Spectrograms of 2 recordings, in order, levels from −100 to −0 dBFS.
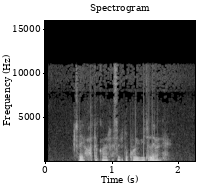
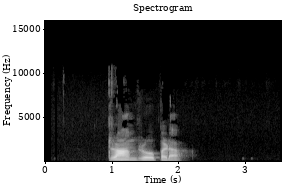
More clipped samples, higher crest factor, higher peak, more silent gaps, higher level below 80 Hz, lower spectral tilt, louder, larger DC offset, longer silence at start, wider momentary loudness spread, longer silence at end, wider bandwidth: neither; about the same, 20 dB vs 24 dB; second, -8 dBFS vs -2 dBFS; neither; first, -48 dBFS vs -72 dBFS; about the same, -6.5 dB/octave vs -7 dB/octave; second, -28 LUFS vs -22 LUFS; neither; second, 0.4 s vs 0.95 s; about the same, 16 LU vs 14 LU; second, 0.4 s vs 1.55 s; about the same, 11.5 kHz vs 11 kHz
